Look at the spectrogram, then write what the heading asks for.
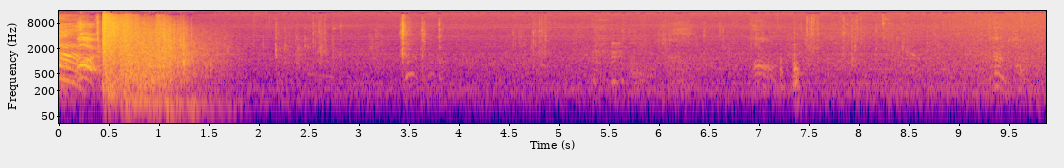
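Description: A ceremonial gun salute at Ronald Reagan's memorial booms once, loud and close, then rings out into quieter outdoor ambience with scattered faint sounds.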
